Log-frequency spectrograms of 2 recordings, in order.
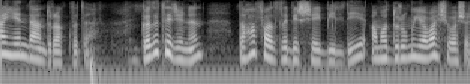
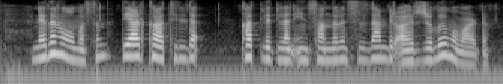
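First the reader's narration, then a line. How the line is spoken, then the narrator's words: Stuttering again. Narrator (Turkish): Orhan Koyuncu yine ama diye kekeledi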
